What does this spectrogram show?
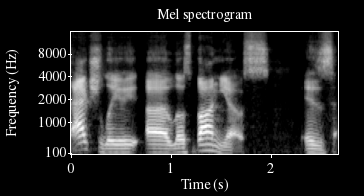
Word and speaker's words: Los Banos: never been to any of those like visalia los banos they call it los banos but it's actually uh los banos is how you would actually pronounce it but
